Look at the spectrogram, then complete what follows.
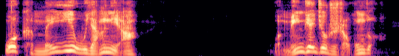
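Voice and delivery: loud, heated outburst; angry. A narrator's reading. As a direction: snap back in anger. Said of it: "程婉火了".

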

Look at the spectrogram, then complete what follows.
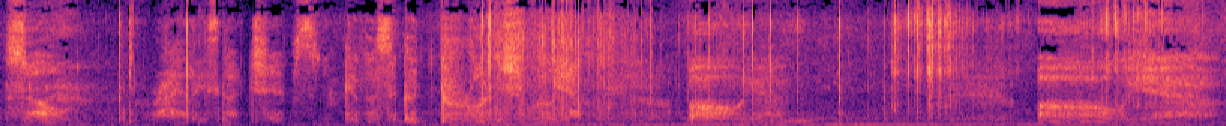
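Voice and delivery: slow ASMR whisper. Pretend. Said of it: "A S M R mukbang".

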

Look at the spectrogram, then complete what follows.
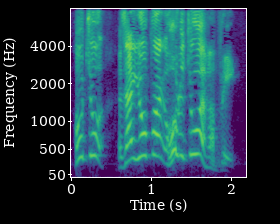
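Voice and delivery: high, heated trash talk; mock wrestler taunt. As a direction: taunt him like a pro wrestler.

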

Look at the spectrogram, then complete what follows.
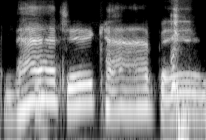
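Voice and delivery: hammed-up dreamy proclamation; playful mock wonder. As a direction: stretch it out like a magical slogan. Playful slogan after Disney magic remark.

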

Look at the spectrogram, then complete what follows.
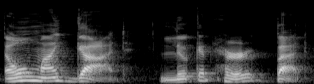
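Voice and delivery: put-on slow, drawn-out American accent with open vowels; exaggerated American. Teacher mimicking people who want to sound American, exaggerated American accent. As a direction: stretch it like someone imitating an American. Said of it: "wants to sound more American, they like to imitate the phrase".

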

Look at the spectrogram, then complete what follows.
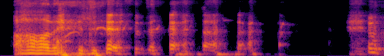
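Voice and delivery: words broken up by laughter; cracking up. Real, not acted. Host losing it at co-host's story, laughing. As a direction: try to talk through a real laugh.

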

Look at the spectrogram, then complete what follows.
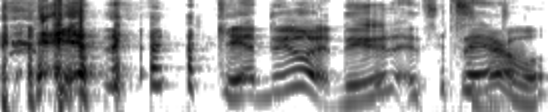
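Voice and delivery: high, drawn-out words through laughing; helpless laughter. Real, not acted. Podcaster gives up on British accent, laughing helplessly. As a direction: crack up while giving up. Cracks up at own failed accent.

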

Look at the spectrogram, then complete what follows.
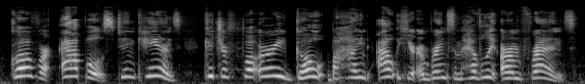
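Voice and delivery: high, urgent calling; frantic mental summons. A narrator's reading. Captive trying to grab Grover's attention, frantic and high. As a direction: summon him urgently, pitched right up. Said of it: "projected my thoughts like crazy".

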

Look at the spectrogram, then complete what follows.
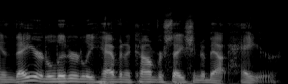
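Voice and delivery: normal talking voice

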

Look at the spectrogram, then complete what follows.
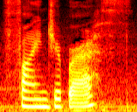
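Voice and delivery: calm, measured meditation guide with long pauses; soothing relaxation-exercise voice, phrase by phrase; guided meditation. Acted. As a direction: unhurriedly guide them through a body scan, leaving space to breathe. Leads a guided body scan meditation.

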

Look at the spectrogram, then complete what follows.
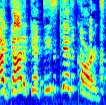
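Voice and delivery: put-on high insistent old lady; a hammed-up high grandma voice; mock grandma. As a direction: squeak it out like a stubborn grandma. Imitating grandma on the phone.

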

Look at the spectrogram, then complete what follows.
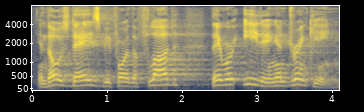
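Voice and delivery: solemn, measured liturgical reading; gospel reading. Acted. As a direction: proclaim it from the pulpit. Priest proclaims the gospel.

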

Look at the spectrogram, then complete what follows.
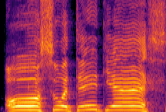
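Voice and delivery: loud, high cry of recognition; sudden excited recall. Real, not acted. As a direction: burst out as the memory hits, drawn out. Suddenly remembers the game's ending.

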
